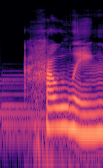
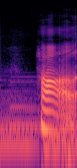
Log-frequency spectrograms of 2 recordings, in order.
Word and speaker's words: haul: But you're saying howling, which means nothing. But I'm pronouncing it like howl, like how a wolf howls. And I don't think that's what you mean. Hall. Okay. So, it's h a u l.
